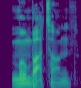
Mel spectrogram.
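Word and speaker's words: Moombahton: Moombaton. – Okay. – Did I even say that correctly? – A little bit. Yeah, yeah. You know, you got it right, actually.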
